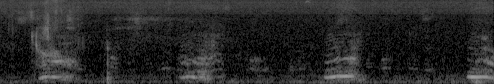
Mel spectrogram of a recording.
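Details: Warm, deeply asleep Sphynx cat snoring loudly indoors: soft rasping breaths with a low droning hum, repeating steadily about every two seconds and growing slightly louder toward the end.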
